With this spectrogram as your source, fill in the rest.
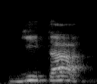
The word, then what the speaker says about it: Gita: Depois, na segunda palavra do composto, né, Gita, eu tenho duas pesadas, na verdade, que as duas são longas. Então, as duas são longas e as duas são pesadas. Então, nesse caso, ela se torna paroxítona.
